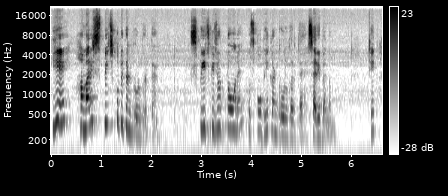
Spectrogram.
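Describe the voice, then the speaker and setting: High-voiced woman teaching biology. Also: moderate pace, a little mellow, a little hiss or hum. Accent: North Indian Hindi. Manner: explains with gestures, asks and answers her own questions; mixes Hindi with English terms. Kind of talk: classroom lecture.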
